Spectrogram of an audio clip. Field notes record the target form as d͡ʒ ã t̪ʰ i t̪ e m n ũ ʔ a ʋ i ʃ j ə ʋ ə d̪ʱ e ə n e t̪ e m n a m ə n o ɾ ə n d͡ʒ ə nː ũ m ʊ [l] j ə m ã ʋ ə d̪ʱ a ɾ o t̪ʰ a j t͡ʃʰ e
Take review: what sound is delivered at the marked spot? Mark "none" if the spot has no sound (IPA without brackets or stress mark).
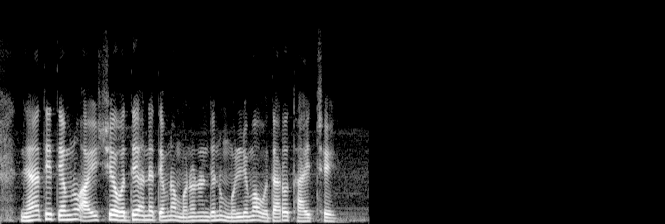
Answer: l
